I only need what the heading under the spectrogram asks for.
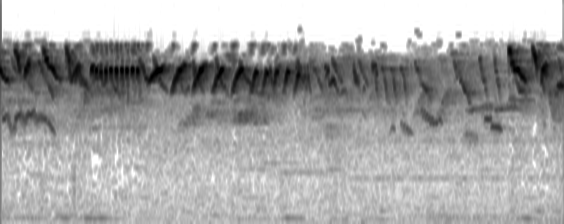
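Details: Pleci, the Oriental white-eye, giving the loud 'nembak' song, a style birds are meant to copy: rapid, very high-pitched chirps in a continuous tumbling stream with a quick rattling trill near the start, softening later. A faint background hum is present.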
